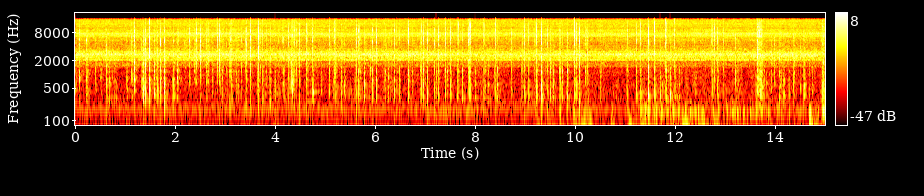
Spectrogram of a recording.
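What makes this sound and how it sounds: A hollow, cylindrical clear plastic tube full of small Christmas ornaments is tapped with long pink nails while held and turned. The result is a dense run of quick, bright clicks and light rattles over a steady faint hiss, with the strongest taps around the middle and at about 14 seconds.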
